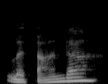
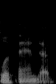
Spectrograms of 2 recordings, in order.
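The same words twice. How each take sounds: First: The name is said with German pronunciation. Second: The name is said with English pronunciation. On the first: "if this was a German name, would it be Lathanda?" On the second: "I think it's Lathanda"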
